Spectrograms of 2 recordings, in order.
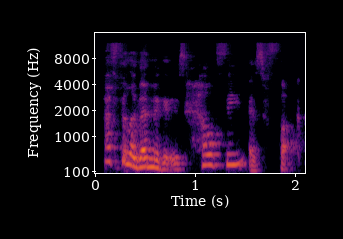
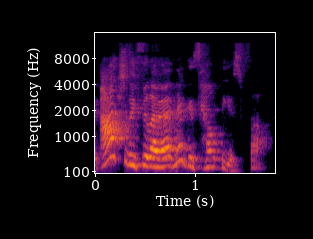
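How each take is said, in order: First: Much softer restatement; hushed aside. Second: Said in the usual way. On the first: Real, not acted. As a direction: drop the volume and say it confidentially. Same words repeated, dropped down.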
